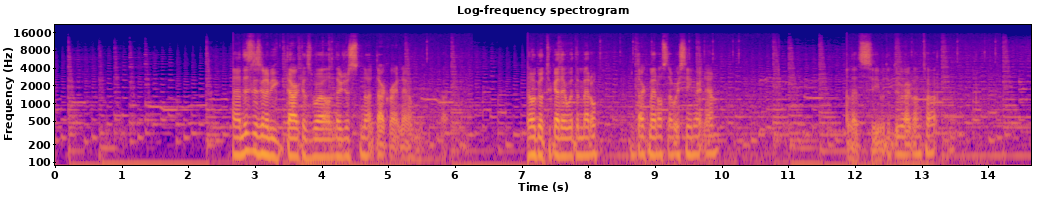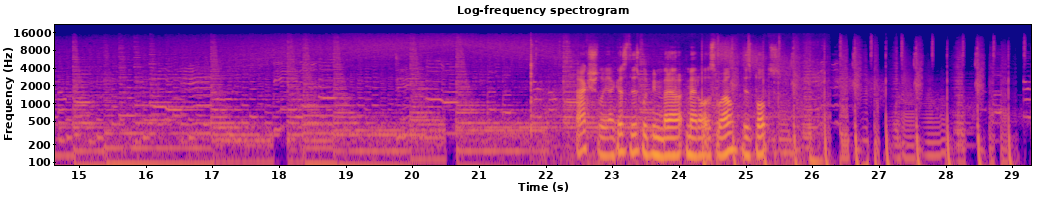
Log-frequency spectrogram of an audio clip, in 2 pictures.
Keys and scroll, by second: 25.1 s.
